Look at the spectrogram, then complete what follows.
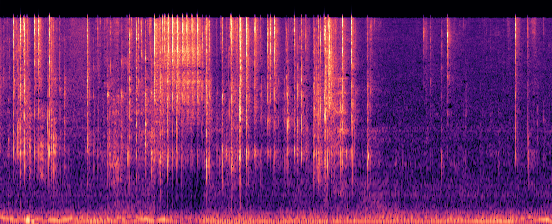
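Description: Light, rapid clicking and crinkly rustling, with a dense run of clicks about three seconds in and another cluster a little after the middle.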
